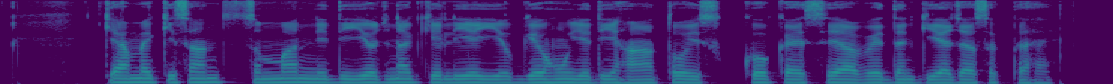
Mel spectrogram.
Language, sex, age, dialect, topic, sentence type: Hindi, male, 25-30, Garhwali, banking, question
